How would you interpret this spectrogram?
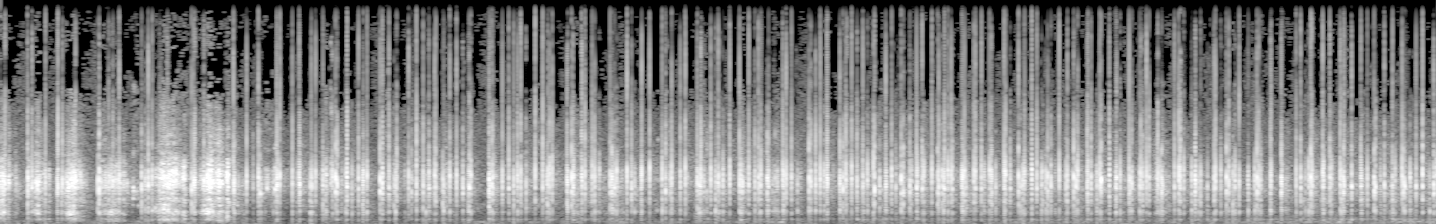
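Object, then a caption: Glitter-coated cardstock notebook cover. Long acrylic French-tip nails on both hands scratch and tap a gold glitter cardstock cover of a spiral notebook, lying flat and thin over the pages. A dense, bright crackling and scratching runs continuously, with rapid tiny taps. It is slightly louder and coarser in the first couple of seconds, then settles into a steady, even texture.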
